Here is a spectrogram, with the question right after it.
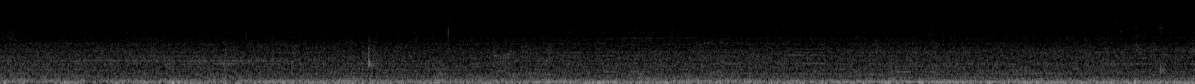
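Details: Steady low rumble of vehicles and urban outdoor background, with faint murmured speech and no animal voice.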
